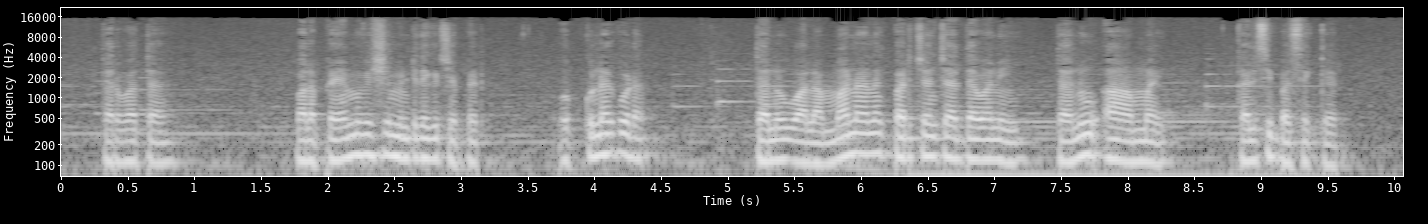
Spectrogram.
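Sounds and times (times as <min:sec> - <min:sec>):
man talking: 0:00.3 - 0:00.9, 0:01.8 - 0:04.5, 0:05.2 - 0:09.7.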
